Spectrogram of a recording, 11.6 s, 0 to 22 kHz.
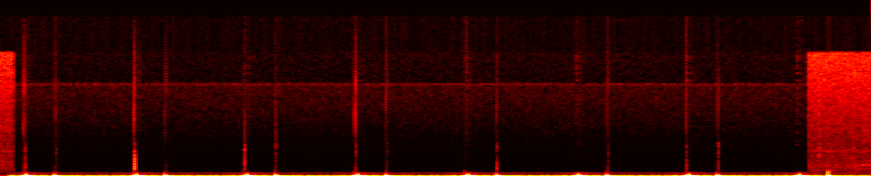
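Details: Cardiology lecture demonstration: steady, regular lub-dub pairs at about 41 beats a minute; normal first (S1) and second (S2) heart sounds.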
